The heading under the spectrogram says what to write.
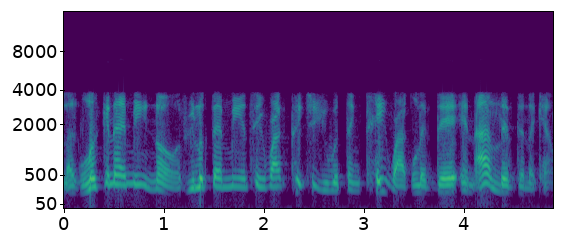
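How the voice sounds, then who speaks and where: This man talks at a very fast pace with lively intonation, a fairly high pitch and a strong Baltimore accent. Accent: thick Baltimore. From Baltimore, Maryland (inner city). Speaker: battle rapper. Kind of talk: casual interview. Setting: phone call. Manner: needs to project more, not loud.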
